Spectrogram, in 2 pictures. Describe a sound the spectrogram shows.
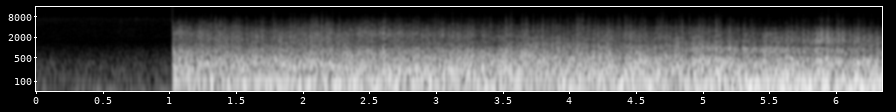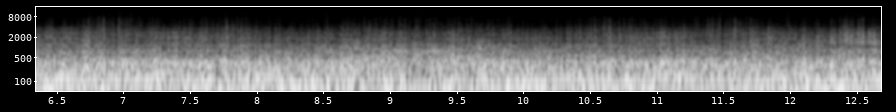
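A jet roars loudly overhead.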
